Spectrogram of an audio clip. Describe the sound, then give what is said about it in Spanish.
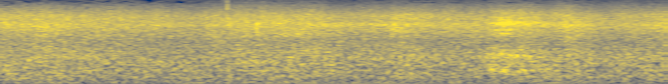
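Steady rain falls outside, a dense, even hiss that fills the whole clip without pauses or individual drops standing out, moderately loud and continuous. “No sé qué tanto se está escuchando la lluvia, les pido una gran, gran disculpa, de verdad.”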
